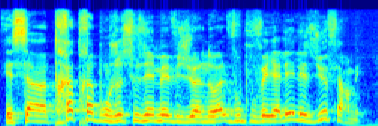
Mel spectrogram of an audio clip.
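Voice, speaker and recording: A man in his thirties with a fairly high voice talks to camera as a game reviewer. His delivery is informal and chatty, and he repeats and corrects himself as he goes. He speaks into a lapel mic in a small indoor room. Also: racing, a little mellow, faint music behind. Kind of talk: casual spoken review to camera.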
